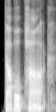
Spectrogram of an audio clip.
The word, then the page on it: double park: British English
